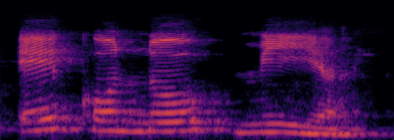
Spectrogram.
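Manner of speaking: "economia" drawn out slowly in separate syllables. Shown as a demonstration. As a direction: break "economia" into slow syllables to check the accent. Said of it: "qual que não tem acento aqui?".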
